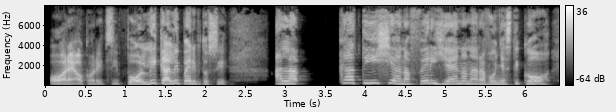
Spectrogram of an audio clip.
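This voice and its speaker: A man acts a nosy, upbeat young guy in a conversational audio drama. His pitch moves around a lot as he casually pries and cheers his friend on. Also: sing-song. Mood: prying. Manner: casual, prying, encouraging.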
